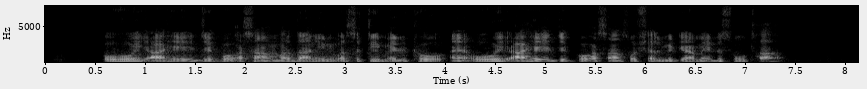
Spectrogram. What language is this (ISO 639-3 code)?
snd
